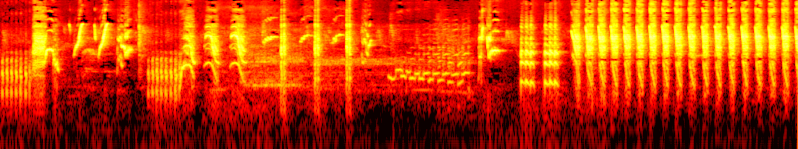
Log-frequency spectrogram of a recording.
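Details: Caged female Nias hill myna in full song once uncovered, used to prompt lazy birds to sing: loud mixed whistles and clicks, a low buzzy stretch, then a fast even string of harsh chirps.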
